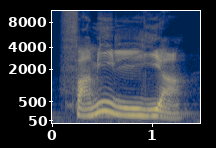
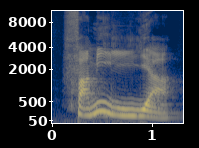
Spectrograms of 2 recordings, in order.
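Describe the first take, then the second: The two takes are said the same way.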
